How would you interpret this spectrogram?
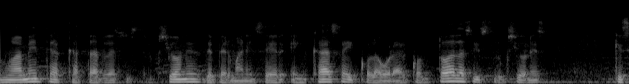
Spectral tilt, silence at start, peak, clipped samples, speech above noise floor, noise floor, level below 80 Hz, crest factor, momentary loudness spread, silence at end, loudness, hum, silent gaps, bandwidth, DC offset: -7.5 dB/octave; 0 s; -12 dBFS; under 0.1%; 20 dB; -53 dBFS; -54 dBFS; 20 dB; 13 LU; 0 s; -34 LUFS; none; none; 9 kHz; under 0.1%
